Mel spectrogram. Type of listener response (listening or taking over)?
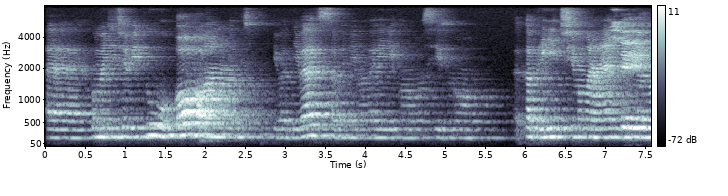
listening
